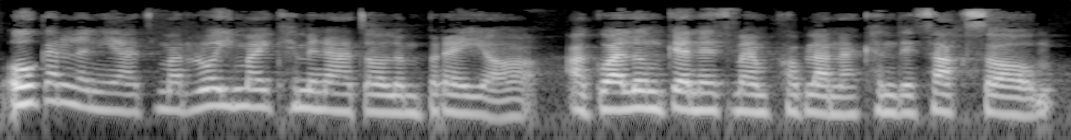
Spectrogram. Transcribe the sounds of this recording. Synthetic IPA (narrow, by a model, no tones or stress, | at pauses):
ɔɡanlˠənjadmarʊɨjmajkʰəmɪnadɔlˠənbrejɔa̰ɡwɛlˠʊnɡənɨðmɛmpʰrɔblˠanakʰəndɪθaksɔlˠ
